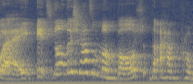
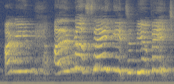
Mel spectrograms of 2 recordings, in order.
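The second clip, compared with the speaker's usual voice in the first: normal talking voice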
